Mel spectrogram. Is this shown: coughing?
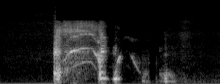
yes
